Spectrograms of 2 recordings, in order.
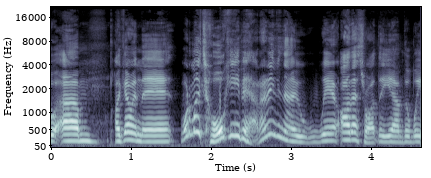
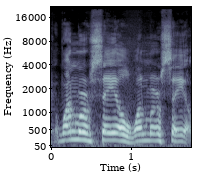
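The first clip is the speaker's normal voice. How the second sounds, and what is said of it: Poor impression of Simpsons' Gil. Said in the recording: “Remember Gil? Gil was the character who was like ... That's a terrible accent I'm doing right now.”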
